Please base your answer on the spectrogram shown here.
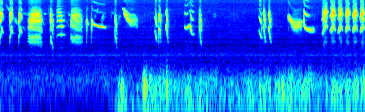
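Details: Common linnet kept as a decoy singing live: chattering twitters, slurred whistles and short buzzy phrases, ending in a quick even trill, over low rumbling noise.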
